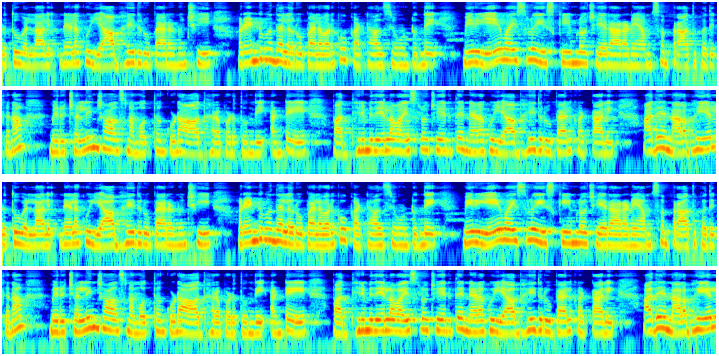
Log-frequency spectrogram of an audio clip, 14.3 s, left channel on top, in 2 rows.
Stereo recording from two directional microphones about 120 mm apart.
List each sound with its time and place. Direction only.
0.0 s speech: 25° right (ahead or behind)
